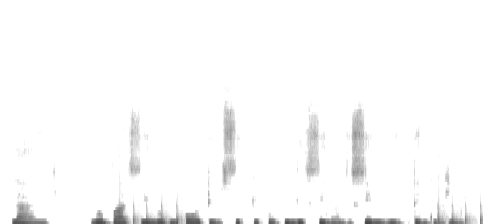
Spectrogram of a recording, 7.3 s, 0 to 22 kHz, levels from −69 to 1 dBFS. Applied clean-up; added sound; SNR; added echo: none; Knock; 19 dB; none.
